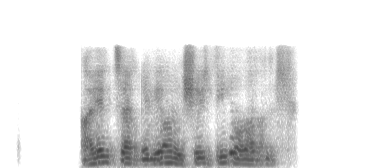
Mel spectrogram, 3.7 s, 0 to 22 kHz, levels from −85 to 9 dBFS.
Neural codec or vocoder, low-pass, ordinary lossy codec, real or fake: codec, 16 kHz, 0.5 kbps, FreqCodec, smaller model; 7.2 kHz; MP3, 48 kbps; fake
